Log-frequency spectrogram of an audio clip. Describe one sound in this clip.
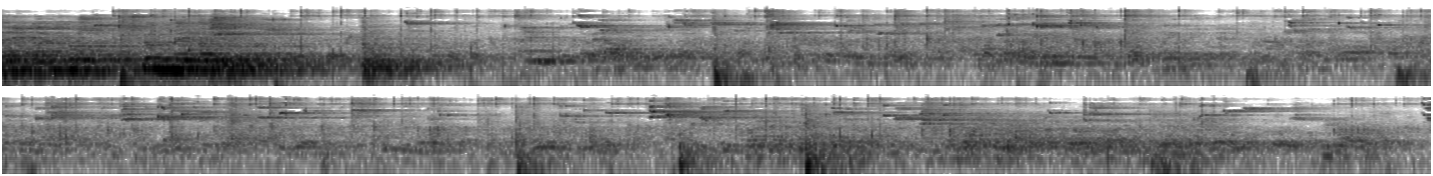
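Table tennis balls click sharply off paddles and the table in a large echoing hall.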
